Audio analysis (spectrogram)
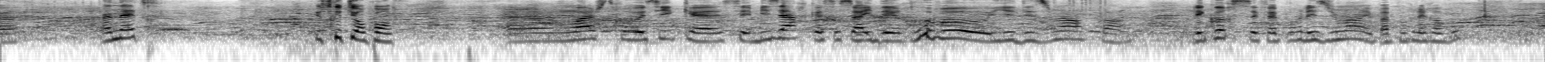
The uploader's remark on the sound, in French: En direct des Mystères de l'UNIL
